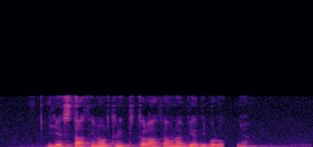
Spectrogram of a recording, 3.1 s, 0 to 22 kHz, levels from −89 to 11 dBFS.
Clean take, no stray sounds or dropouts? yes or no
no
